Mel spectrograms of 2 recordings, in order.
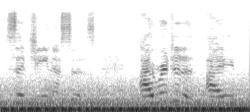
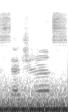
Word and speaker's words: Sejanus: It eliminates Sejanus's. When I read the book, I was pronouncing like Sejanus, so that was something new for me, was learning that it's Sejanus actually, which I think is worse.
